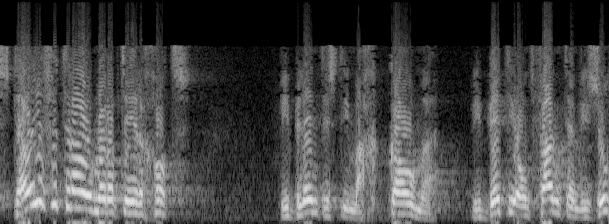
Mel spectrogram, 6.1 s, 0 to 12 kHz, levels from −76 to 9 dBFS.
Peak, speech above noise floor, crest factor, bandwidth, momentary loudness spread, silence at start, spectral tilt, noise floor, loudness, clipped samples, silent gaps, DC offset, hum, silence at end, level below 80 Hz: 0 dBFS; 38 dB; 8 dB; 12 kHz; 12 LU; 0 s; -6 dB/octave; -45 dBFS; -8 LUFS; 5%; none; under 0.1%; none; 0 s; -40 dBFS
